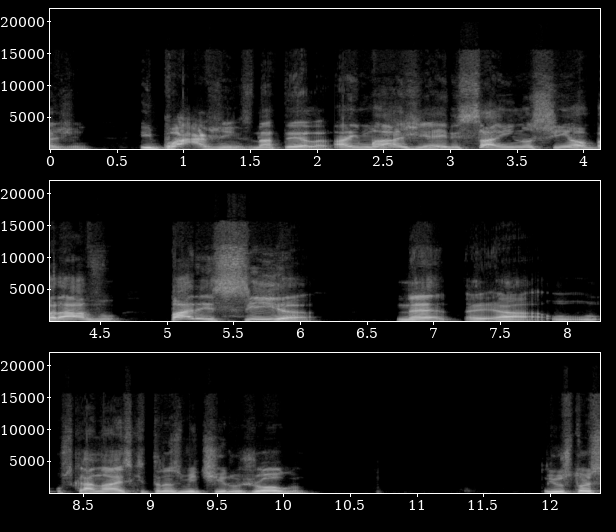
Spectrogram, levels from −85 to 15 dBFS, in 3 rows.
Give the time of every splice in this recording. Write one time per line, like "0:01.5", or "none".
0:02.1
